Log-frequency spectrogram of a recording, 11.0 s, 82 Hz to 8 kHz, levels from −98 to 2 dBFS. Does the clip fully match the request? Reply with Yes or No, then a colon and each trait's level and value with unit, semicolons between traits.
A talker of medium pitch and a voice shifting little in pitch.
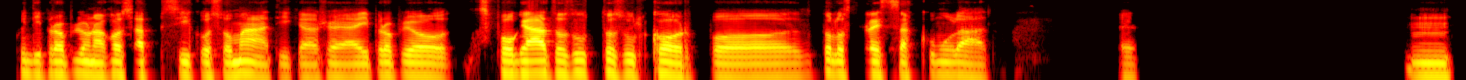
No: low, 115 Hz; narrow, 2.2 semitones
